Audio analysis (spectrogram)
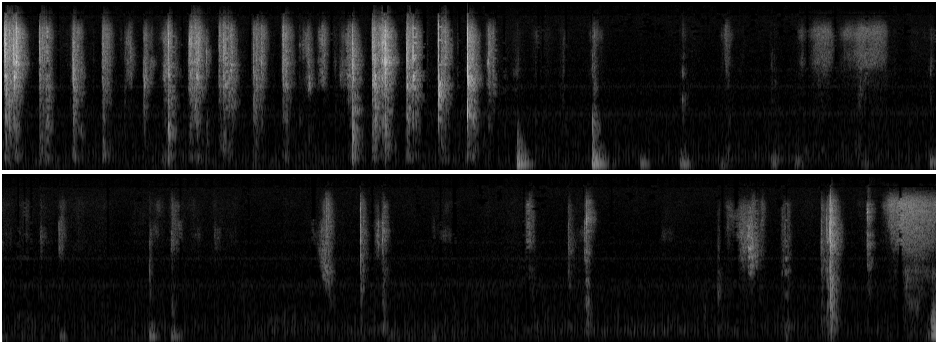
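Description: Oracle cards are shuffled in a quick run of crisp riffling bursts, then dealt and laid down with scattered soft slaps and slides, while someone speaks quietly in places.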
